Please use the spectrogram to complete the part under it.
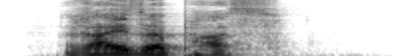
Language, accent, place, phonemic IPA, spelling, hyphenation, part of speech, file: German, Germany, Berlin, /ˈʁaɪ̯zəˌpas/, Reisepass, Rei‧se‧pass, noun, De-Reisepass.ogg
- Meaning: passport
